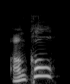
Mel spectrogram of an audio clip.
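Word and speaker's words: Unkel: So this is writer-director Nora Uncle? Looks like Uncle to me. Uncle, but it's spelled different than your uncle.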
